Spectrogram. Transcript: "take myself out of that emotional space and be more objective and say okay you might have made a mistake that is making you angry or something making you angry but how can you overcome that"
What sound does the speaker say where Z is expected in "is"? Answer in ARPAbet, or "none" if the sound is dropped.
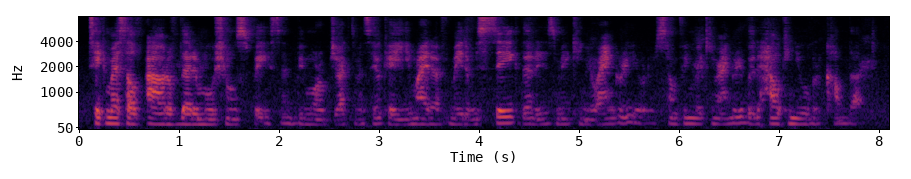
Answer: Z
